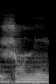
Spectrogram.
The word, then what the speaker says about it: j'en ai: You say j'en ai jusque là. J'en ai. You do the liaison.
